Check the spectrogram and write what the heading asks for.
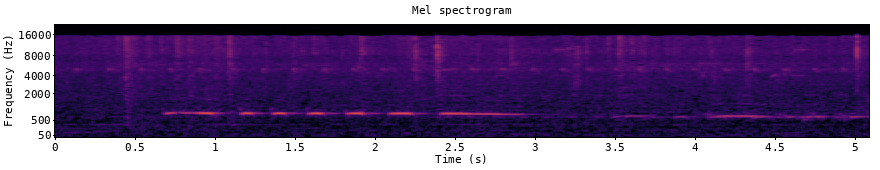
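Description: Zebra dove cooing its song: a quick run of about seven short, even notes ending in a longer drawn-out note, followed by softer, lower coos.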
